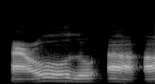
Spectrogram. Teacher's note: ആ എന്നത് തൊണ്ടക്കുഴിയിൽ നിന്നാണ്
